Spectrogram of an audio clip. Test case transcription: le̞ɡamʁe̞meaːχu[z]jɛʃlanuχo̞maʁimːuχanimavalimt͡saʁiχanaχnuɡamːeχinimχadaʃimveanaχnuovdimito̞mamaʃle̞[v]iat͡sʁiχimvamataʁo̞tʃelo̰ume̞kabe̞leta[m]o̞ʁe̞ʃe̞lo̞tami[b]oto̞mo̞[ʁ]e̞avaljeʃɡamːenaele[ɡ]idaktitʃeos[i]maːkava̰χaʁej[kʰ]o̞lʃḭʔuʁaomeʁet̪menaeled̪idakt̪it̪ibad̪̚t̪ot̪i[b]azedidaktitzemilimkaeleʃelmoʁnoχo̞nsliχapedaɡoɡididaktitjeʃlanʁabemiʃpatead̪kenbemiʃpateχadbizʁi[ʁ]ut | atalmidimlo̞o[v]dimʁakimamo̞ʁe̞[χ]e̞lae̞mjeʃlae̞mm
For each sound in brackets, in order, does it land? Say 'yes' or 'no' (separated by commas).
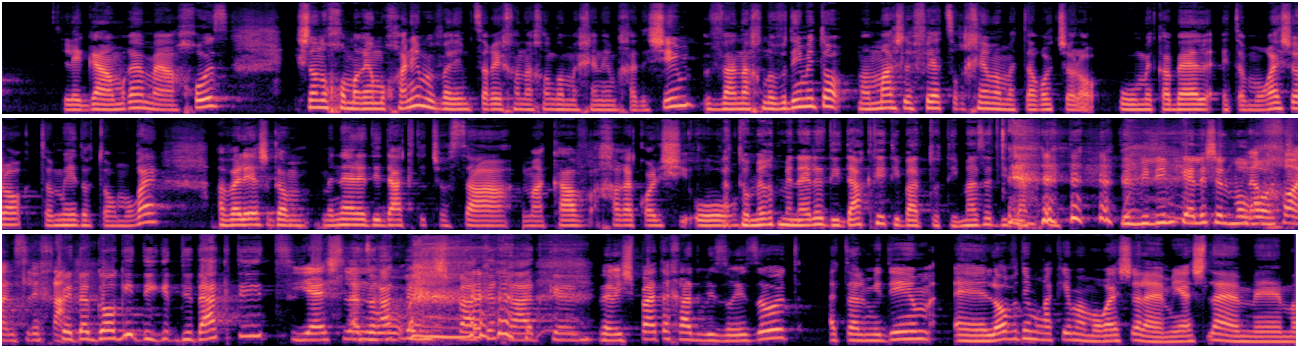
yes, no, yes, no, yes, no, no, no, no, no, yes, no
